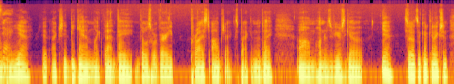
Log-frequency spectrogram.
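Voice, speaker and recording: A fairly quick pace with fairly even intonation and an American accent, over music in the background. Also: man, very deep, low pitch for a man. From Iowa. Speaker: poet and auctioneer. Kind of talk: interview answer. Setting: radio studio.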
